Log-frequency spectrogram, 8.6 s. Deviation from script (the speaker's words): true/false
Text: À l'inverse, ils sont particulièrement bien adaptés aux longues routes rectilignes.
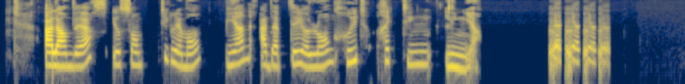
false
